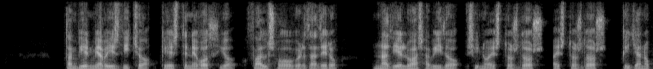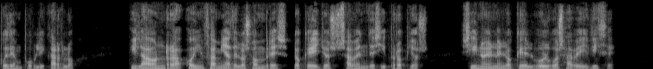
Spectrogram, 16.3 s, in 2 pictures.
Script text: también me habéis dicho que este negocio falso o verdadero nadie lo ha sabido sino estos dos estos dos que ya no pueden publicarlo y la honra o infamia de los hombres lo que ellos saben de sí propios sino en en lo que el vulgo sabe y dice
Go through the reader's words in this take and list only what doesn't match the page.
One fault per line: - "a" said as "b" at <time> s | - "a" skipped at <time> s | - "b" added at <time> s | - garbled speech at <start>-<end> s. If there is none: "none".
none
